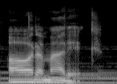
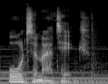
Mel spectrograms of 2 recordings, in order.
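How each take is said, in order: First: American accent with softened t sounds. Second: British accent with clearly pronounced t sounds. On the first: "Estadounidense, ... vamos a debilitar las dos T's" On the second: "Británico"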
